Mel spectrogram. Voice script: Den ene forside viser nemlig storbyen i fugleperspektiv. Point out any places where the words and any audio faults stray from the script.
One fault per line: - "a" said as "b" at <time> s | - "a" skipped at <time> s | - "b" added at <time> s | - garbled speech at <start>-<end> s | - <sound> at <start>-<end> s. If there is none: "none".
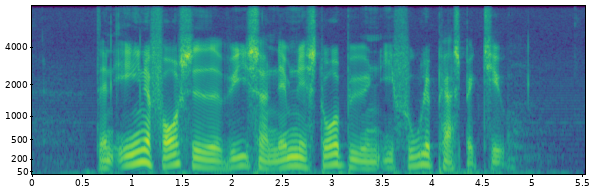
none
